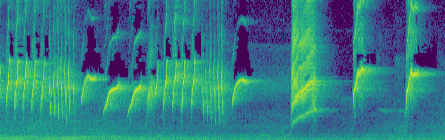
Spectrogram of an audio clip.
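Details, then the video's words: Long-tailed shrike song used as a lure to prompt silent shrikes to answer: fast runs of sharp chattering notes broken by rising whistled slurs, then loud harsh rasping calls about once a second. "SUARA CENDET INI"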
